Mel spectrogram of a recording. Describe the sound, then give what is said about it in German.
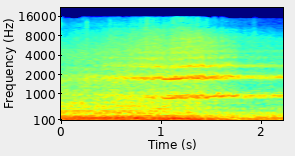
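A dark green Jaguar skidding, with a loud, sustained tire squeal over engine roar that eases slightly at the end. “Das Auto überschlägt sich.”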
